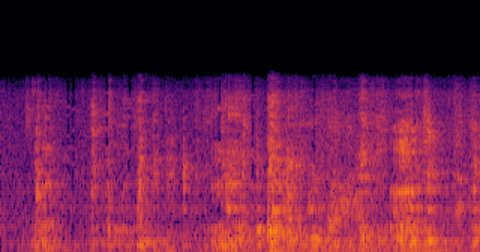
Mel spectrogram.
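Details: Big boar mating a sow during farm breeding: rough, noisy grunts and snorts in uneven bursts, roughly one a second, with shuffling farm noise underneath.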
